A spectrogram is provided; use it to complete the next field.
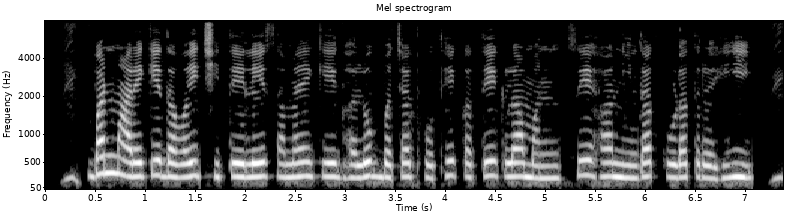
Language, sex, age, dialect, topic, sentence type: Chhattisgarhi, female, 25-30, Western/Budati/Khatahi, agriculture, statement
